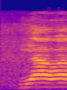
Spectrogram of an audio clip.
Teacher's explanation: अर्धस्वर दो ही मिलते हैं आपको, या वा को अर्धस्वर कहते हैं। इनका उच्चारण करते समय मुखांग न के बराबर स्पर्श करते हैं, अतः इन्हें अर्धस्वर कहते हैं।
